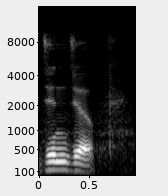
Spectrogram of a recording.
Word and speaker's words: ginger: Pronunciation are में नहीं अ में करते हैं, जिंजर।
